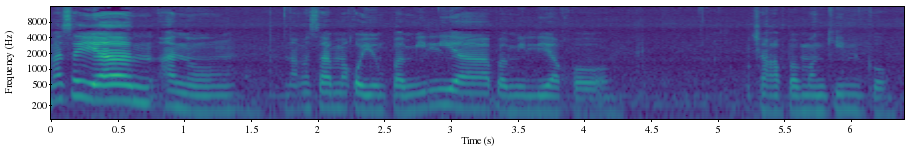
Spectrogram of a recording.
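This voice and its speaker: A woman with a fairly low voice speaks at a fairly slow pace with long, frequent pauses against noticeable background noise. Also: ordinary pitch variation. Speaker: vlogger, small store vendor. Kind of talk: casual vlog chat.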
